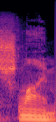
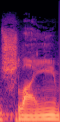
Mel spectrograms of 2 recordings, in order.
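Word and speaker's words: Shlaim: He kept mispronouncing it. It's Schleim. Avi Schleim. He was calling him Schleim or something.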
